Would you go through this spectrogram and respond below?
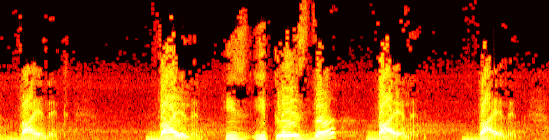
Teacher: it is always pronounced with the under lip being bitten by your upper teeth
